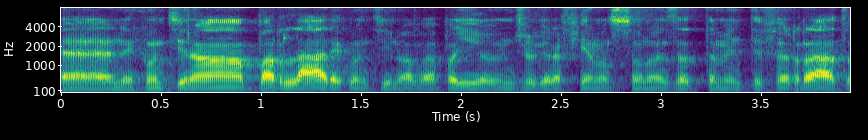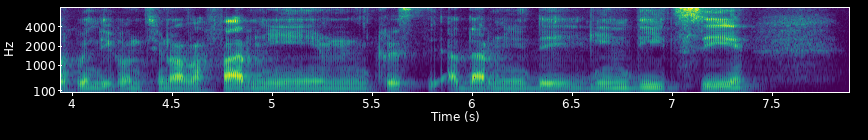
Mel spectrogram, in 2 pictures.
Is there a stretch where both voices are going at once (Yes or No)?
No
